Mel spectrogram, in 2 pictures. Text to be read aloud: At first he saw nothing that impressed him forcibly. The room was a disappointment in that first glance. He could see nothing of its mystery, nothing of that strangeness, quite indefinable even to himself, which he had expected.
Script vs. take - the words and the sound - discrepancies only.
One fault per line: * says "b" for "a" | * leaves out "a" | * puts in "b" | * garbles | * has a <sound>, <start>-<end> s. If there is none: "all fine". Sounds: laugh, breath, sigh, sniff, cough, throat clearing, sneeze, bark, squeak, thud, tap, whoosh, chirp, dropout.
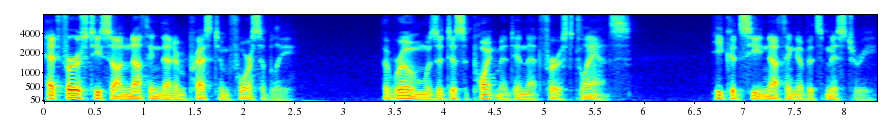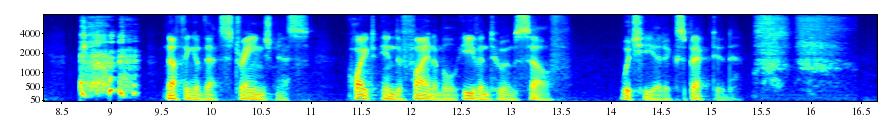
* has a cough, 8.7-9.3 s
* has a sniff, 15.4-16.5 s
